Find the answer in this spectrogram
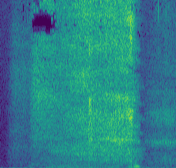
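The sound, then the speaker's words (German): Several people breathe loudly into a microphone at once, a sustained, noisy rush of exhaled air lasting about two seconds, with no talking. “Können wir zum Ende nochmal alle laut ins Mikro atmen?”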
